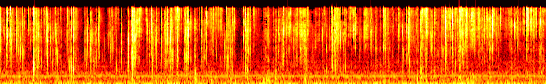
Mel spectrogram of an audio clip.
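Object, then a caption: Small metallic foil wrapper. A small gold metallic foil wrapper is unfolded and scrunched between the fingertips of both hands. It makes a dense run of bright, crisp crinkling and crushing crackles with sharp snaps, over a faint steady low hum.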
